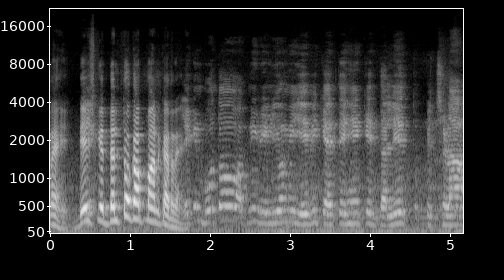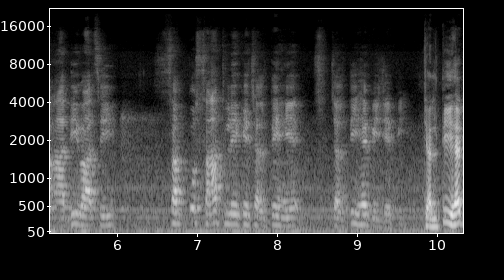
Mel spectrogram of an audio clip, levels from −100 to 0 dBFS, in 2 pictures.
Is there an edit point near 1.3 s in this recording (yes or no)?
no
